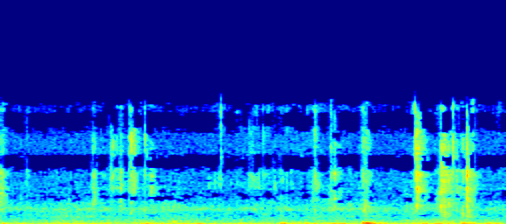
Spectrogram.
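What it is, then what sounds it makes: Bar soap being carved. A utility-knife blade carves and scrapes chips off a solid, palm-sized pink bar of soap held in the hand. Soft, crackly scraping strokes come in irregular bursts, with brief bright scratches over a steady low rumble. A few sharper cuts stand out near the end.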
